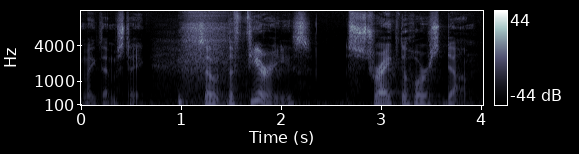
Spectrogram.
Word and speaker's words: Furies: And then probably more telling, assuming I'm not reading too much into it, is that then the Furies, not to be pronounced as furries, which would highly change the meaning of that passage, right?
